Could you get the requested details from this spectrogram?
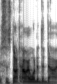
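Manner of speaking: muttered under breath. A character marching forward into a cave, muttered under breath. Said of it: "he mutters under his breath".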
